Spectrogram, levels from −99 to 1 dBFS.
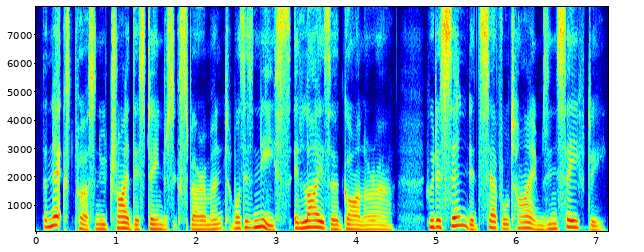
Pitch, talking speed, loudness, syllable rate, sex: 185 Hz, 160 wpm, -18 LUFS, 5.7 syllables/s, female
